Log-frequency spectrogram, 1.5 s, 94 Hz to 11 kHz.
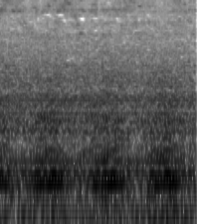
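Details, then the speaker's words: Stepper motor on good THB6064AH driver chip, current tuned to the load: quiet steady low hum with faint even tone, no knocking or stutter; normal smooth running. "doing a very nice job there nice smooth motion and when it's when it's tuned to a power that it needs to be for the load that it's carrying nothing very good"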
